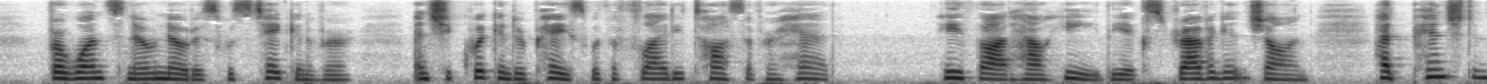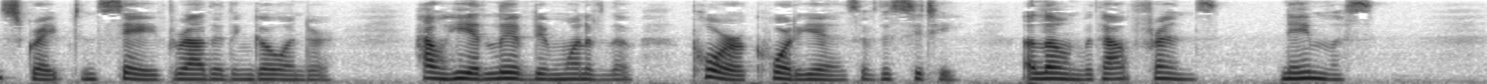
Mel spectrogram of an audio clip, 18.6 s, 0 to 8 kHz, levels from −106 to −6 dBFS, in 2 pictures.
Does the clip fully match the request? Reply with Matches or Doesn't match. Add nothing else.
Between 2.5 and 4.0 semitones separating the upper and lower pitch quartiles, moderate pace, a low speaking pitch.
Doesn't match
